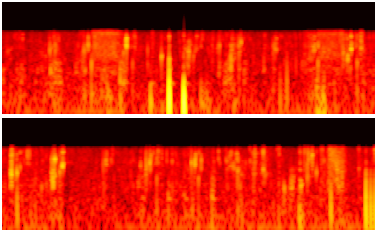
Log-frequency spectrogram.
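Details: A pug works on a peanut with squelchy, sticky mouth noises: uneven clicks and smacks tumbling over one another, a couple of louder thumps near the middle.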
